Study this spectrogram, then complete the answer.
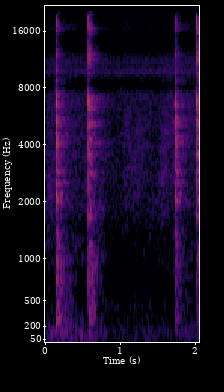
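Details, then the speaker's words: Panda 3.5 cu.ft. portable dryer (PAN760SF), about 4.5 years old, not turning on; after fitting a new door switch, four crisp clicks in two pairs as the door shuts: the new switch actuates properly, unlike the old one. "we're good to go shut the door you can see it click"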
